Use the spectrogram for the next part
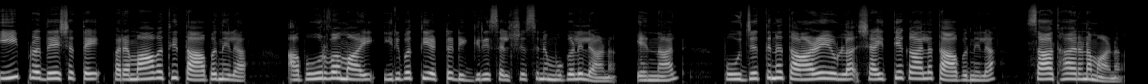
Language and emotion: Malayalam, neutral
